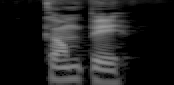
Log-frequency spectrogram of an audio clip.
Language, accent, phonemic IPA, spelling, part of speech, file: French, France, /kɑ̃.pe/, camper, verb, LL-Q150 (fra)-camper.wav
- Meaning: 1. to camp 2. to plant, install, stand firmly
